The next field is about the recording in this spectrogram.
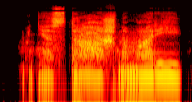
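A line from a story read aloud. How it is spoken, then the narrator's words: Choked frightened child's whisper. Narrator (Russian): сдавленно прошептал мальчик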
